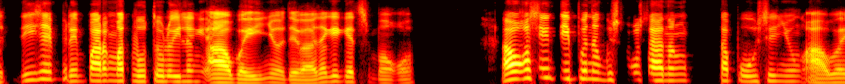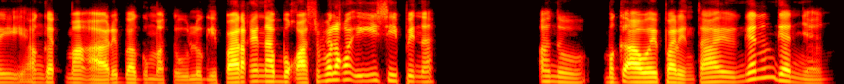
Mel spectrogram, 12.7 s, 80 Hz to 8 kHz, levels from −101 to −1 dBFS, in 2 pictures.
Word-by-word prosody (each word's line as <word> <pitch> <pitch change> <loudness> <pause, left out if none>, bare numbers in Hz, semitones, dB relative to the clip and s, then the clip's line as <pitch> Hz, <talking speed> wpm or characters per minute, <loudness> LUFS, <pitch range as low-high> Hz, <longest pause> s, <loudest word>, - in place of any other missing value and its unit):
'di 220 +5 -5
siyempre 255 -8 0
parang 205 +1 +4
matutuloy 185 -2 0
lang 185 - 0
'yung 180 - +1
away 130 -2 +1
niyo 145 -1 -5
'di 125 - -6
ba, 120 0 -1
nage-gets 170 +1 0
mo 125 - -8
ko? 125 - -14 0.8
Ako 265 +3 +8
kasi 320 +1 0
'yung 300 - -22
tipo 280 -1 +3
na 260 - -1
gusto 235 -1 -7
ko - - -8
sanang 220 -1 +1 0.3
tapusin 195 -1 -7
'yung 185 - -18
away 150 -1 -3
hangga't 150 +1 -4
maaari 140 -1 0
bago 135 -2 -5
matulog 125 0 -10
eh, 125 - -7
para 155 +2 +6
kinabukasan 180 -3 +1
wala 225 +2 +4
akong 245 - -2
iisipin 200 -4 -3
na, - - -18 0.8
"Ano, 165 -5 -8 0.2
magkaaway 160 +1 +4
pa 155 -1 +1
rin 130 - -4
tayo?" 170 +3 -1
Gano'n, 275 - -1
ganyan. 135 -11 -2
180 Hz, 200 wpm, -26 LUFS, 145-205 Hz, 0.8 s, Ako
